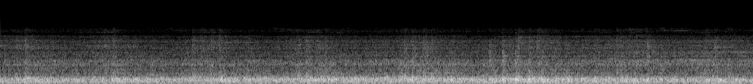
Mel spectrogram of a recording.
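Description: Double-stack intermodal freight train rolling past on its well cars, a steady low rumble of wheels on rail.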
